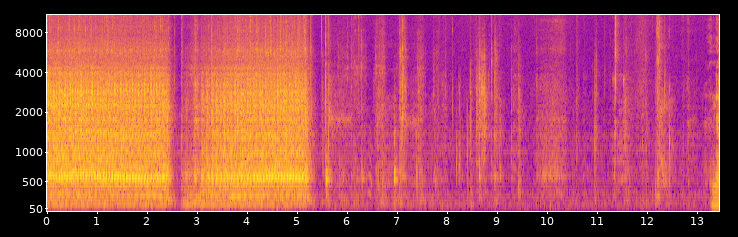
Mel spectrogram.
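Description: A Singer 513 sewing machine runs a straight stitch in two loud, steady whirring bursts up close with a brief pause between, then falls quiet apart from light handling clicks and a person speaking.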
